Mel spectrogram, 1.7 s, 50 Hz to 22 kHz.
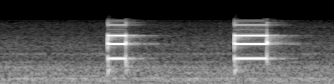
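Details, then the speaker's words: Delkim bite alarm with Nitelite indicator on a show rod, roughly 12-15 lb twisted line, no weight on, sensitivity turned up to about 4-5: three short high beeps, one per line tap, in a quiet room; normal vibration-sensing response. "Now if I tap the line, I'm starting to get something."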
